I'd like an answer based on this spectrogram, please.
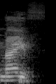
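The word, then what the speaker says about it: knife: Fourth है नाइफ, इसमें के साइलेंट रहता है।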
